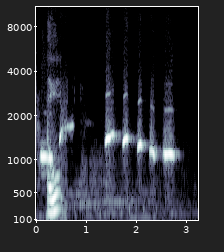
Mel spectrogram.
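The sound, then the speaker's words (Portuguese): Someone whistles the opening theme of a classic TV series: a swooping opening phrase, a pause, then five clear, evenly spaced notes stepping gently downward, with no talking. “O tema da série clássica.”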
